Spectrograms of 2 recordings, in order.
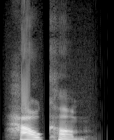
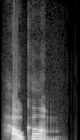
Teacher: in natural speech, the two words connect. It sounds like one word.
